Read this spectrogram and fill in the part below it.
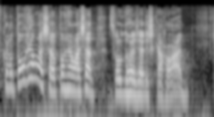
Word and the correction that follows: Skylab: Skylab. É, falei certo? É, é, é, Skylab.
